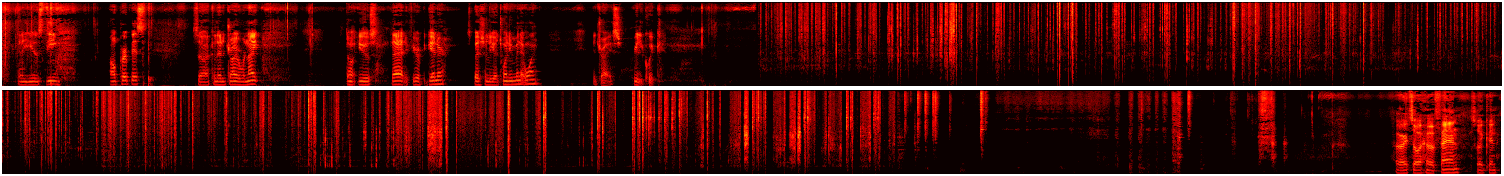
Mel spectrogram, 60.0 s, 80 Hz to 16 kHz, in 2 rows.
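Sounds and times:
drywall knife scraping: 0:50.1 - 0:53.8, 0:55.1 - 0:55.6.

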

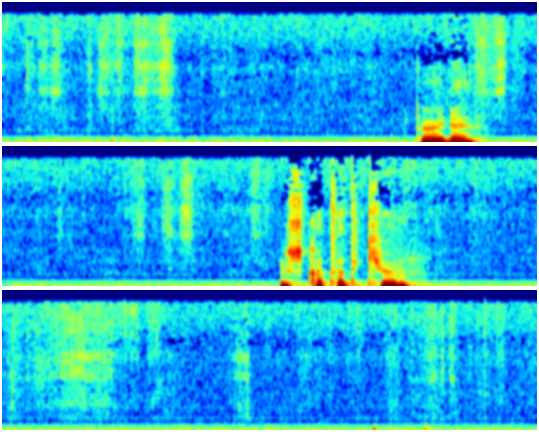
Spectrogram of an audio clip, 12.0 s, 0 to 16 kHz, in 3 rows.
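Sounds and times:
steady low hum: 0:00.0 - 0:12.0
needle and yarn rubbing: 0:00.2 - 0:01.4, 0:04.9 - 0:06.1.

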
